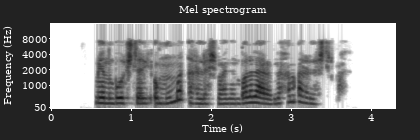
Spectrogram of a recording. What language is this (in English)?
Uzbek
